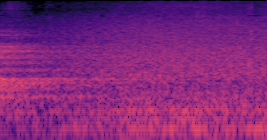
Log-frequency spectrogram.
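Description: Steady background hiss with a faint low hum, the noise floor of the sermon recording, with no distinct sound in it.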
